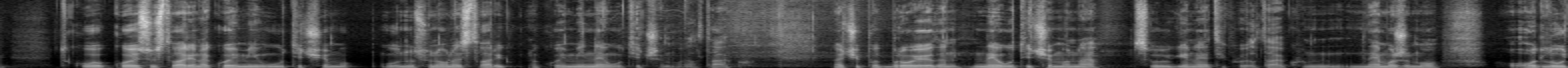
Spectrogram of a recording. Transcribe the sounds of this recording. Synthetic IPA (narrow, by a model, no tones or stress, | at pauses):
t̪koko̞je̞sust̪ʋaːɾinako̞jemiːut̪je̞t͡ɕe̞mo̞ | uo̞d̪nosunao̞ne̞st̪ʋaːɾinako̞jemiːneut̪ʲje̞t͡ʃe̞mo̰jḛlt̪ʰakʰo̥znaːt͡ʃipo̞d̪̚bɾo̞ːjje̞d̪anːe̞ut̪jet͡ɕe̞mo̞na | sʋo̞juɡe̞ne̞t̪i̥kuḭlt̪a̰kʰo̞̥ne̞mo̞ʒe̞mo̞ | o̰d̪lˠuː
